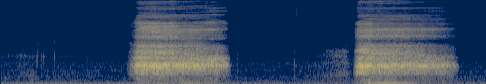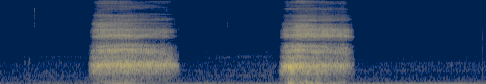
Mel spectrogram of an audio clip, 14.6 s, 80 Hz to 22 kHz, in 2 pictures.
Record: {
  "exhalation_length": "14.6 s",
  "exhalation_amplitude": 4542,
  "exhalation_signal_mean_std_ratio": 0.51,
  "survey_phase": "beta (2021-08-13 to 2022-03-07)",
  "age": "45-64",
  "gender": "Male",
  "wearing_mask": "No",
  "symptom_cough_any": true,
  "symptom_runny_or_blocked_nose": true,
  "symptom_abdominal_pain": true,
  "symptom_fever_high_temperature": true,
  "symptom_headache": true,
  "symptom_change_to_sense_of_smell_or_taste": true,
  "symptom_loss_of_taste": true,
  "smoker_status": "Never smoked",
  "respiratory_condition_asthma": false,
  "respiratory_condition_other": false,
  "recruitment_source": "Test and Trace",
  "submission_delay": "2 days",
  "covid_test_result": "Positive",
  "covid_test_method": "LFT"
}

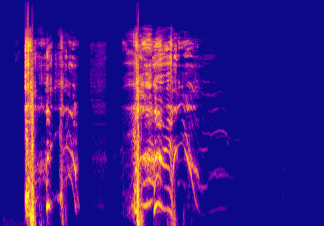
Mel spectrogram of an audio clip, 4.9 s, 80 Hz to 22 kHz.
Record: {
  "cough_length": "4.9 s",
  "cough_amplitude": 32768,
  "cough_signal_mean_std_ratio": 0.33,
  "survey_phase": "beta (2021-08-13 to 2022-03-07)",
  "age": "45-64",
  "gender": "Male",
  "wearing_mask": "No",
  "symptom_cough_any": true,
  "symptom_new_continuous_cough": true,
  "symptom_shortness_of_breath": true,
  "symptom_sore_throat": true,
  "symptom_abdominal_pain": true,
  "symptom_diarrhoea": true,
  "symptom_fatigue": true,
  "symptom_headache": true,
  "smoker_status": "Never smoked",
  "respiratory_condition_asthma": false,
  "respiratory_condition_other": false,
  "recruitment_source": "Test and Trace",
  "submission_delay": "1 day",
  "covid_test_result": "Positive",
  "covid_test_method": "ePCR"
}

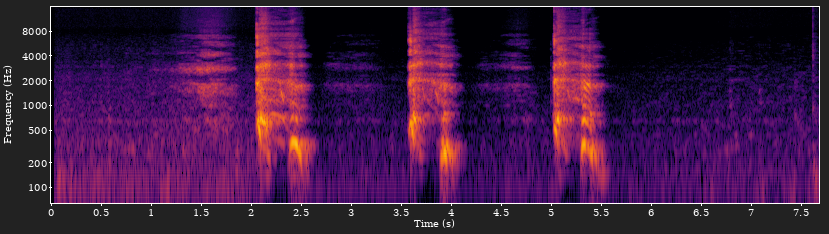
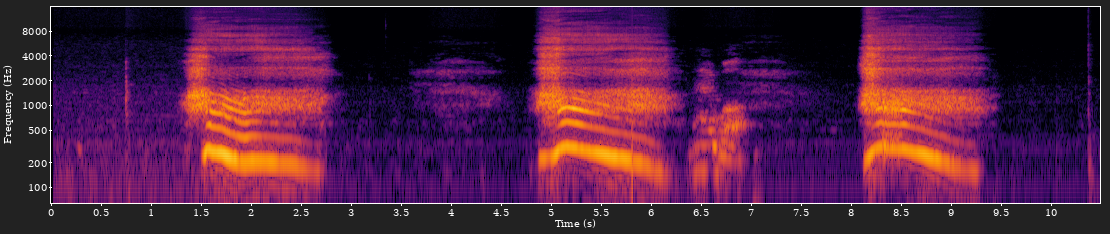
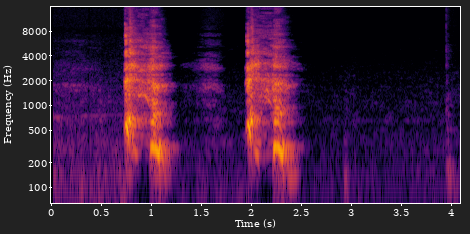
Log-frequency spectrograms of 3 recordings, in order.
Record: {
  "three_cough_length": "7.7 s",
  "three_cough_amplitude": 32768,
  "three_cough_signal_mean_std_ratio": 0.31,
  "exhalation_length": "10.5 s",
  "exhalation_amplitude": 32768,
  "exhalation_signal_mean_std_ratio": 0.52,
  "cough_length": "4.1 s",
  "cough_amplitude": 32768,
  "cough_signal_mean_std_ratio": 0.33,
  "survey_phase": "beta (2021-08-13 to 2022-03-07)",
  "age": "45-64",
  "gender": "Female",
  "wearing_mask": "No",
  "symptom_cough_any": true,
  "symptom_fatigue": true,
  "smoker_status": "Ex-smoker",
  "respiratory_condition_asthma": true,
  "respiratory_condition_other": false,
  "recruitment_source": "REACT",
  "submission_delay": "1 day",
  "covid_test_result": "Negative",
  "covid_test_method": "RT-qPCR",
  "influenza_a_test_result": "Negative",
  "influenza_b_test_result": "Negative"
}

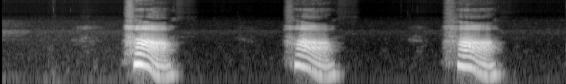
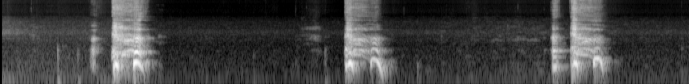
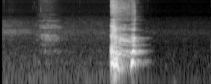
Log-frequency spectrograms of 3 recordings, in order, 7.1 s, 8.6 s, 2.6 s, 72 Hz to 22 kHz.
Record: {
  "exhalation_length": "7.1 s",
  "exhalation_amplitude": 32768,
  "exhalation_signal_mean_std_ratio": 0.34,
  "three_cough_length": "8.6 s",
  "three_cough_amplitude": 32768,
  "three_cough_signal_mean_std_ratio": 0.28,
  "cough_length": "2.6 s",
  "cough_amplitude": 32768,
  "cough_signal_mean_std_ratio": 0.26,
  "survey_phase": "beta (2021-08-13 to 2022-03-07)",
  "age": "65+",
  "gender": "Female",
  "wearing_mask": "No",
  "symptom_none": true,
  "smoker_status": "Ex-smoker",
  "respiratory_condition_asthma": false,
  "respiratory_condition_other": false,
  "recruitment_source": "REACT",
  "submission_delay": "2 days",
  "covid_test_result": "Negative",
  "covid_test_method": "RT-qPCR",
  "influenza_a_test_result": "Negative",
  "influenza_b_test_result": "Negative"
}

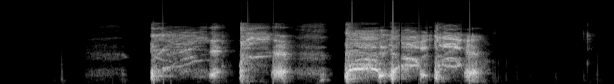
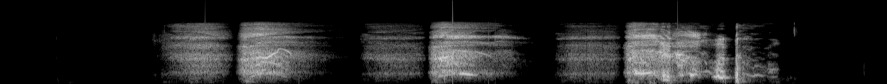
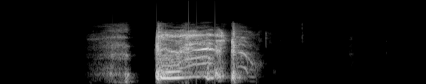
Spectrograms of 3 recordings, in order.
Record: {
  "three_cough_length": "6.1 s",
  "three_cough_amplitude": 31937,
  "three_cough_signal_mean_std_ratio": 0.51,
  "exhalation_length": "8.9 s",
  "exhalation_amplitude": 28541,
  "exhalation_signal_mean_std_ratio": 0.47,
  "cough_length": "4.3 s",
  "cough_amplitude": 32767,
  "cough_signal_mean_std_ratio": 0.38,
  "survey_phase": "beta (2021-08-13 to 2022-03-07)",
  "age": "65+",
  "gender": "Male",
  "wearing_mask": "No",
  "symptom_none": true,
  "smoker_status": "Never smoked",
  "respiratory_condition_asthma": false,
  "respiratory_condition_other": false,
  "recruitment_source": "REACT",
  "submission_delay": "5 days",
  "covid_test_result": "Negative",
  "covid_test_method": "RT-qPCR",
  "influenza_a_test_result": "Negative",
  "influenza_b_test_result": "Negative"
}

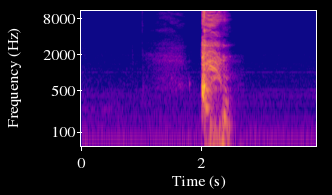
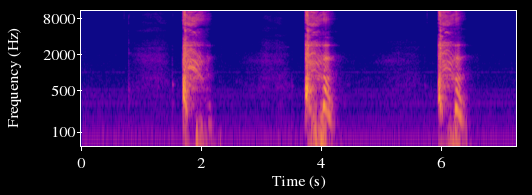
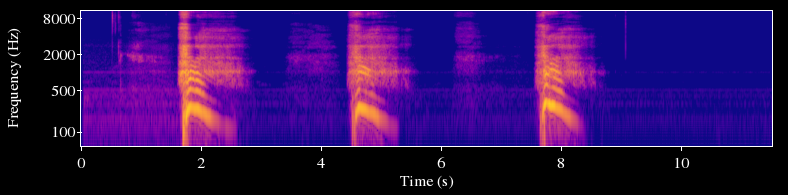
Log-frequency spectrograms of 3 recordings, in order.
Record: {
  "cough_length": "3.9 s",
  "cough_amplitude": 31977,
  "cough_signal_mean_std_ratio": 0.2,
  "three_cough_length": "7.3 s",
  "three_cough_amplitude": 23222,
  "three_cough_signal_mean_std_ratio": 0.27,
  "exhalation_length": "11.5 s",
  "exhalation_amplitude": 31119,
  "exhalation_signal_mean_std_ratio": 0.29,
  "survey_phase": "beta (2021-08-13 to 2022-03-07)",
  "age": "45-64",
  "gender": "Female",
  "wearing_mask": "No",
  "symptom_none": true,
  "smoker_status": "Never smoked",
  "respiratory_condition_asthma": false,
  "respiratory_condition_other": false,
  "recruitment_source": "REACT",
  "submission_delay": "1 day",
  "covid_test_result": "Negative",
  "covid_test_method": "RT-qPCR",
  "influenza_a_test_result": "Unknown/Void",
  "influenza_b_test_result": "Unknown/Void"
}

